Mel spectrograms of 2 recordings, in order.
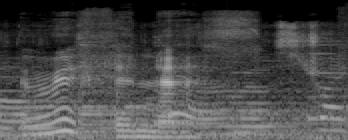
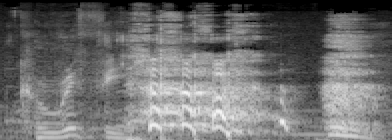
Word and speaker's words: Corypheus: Corypheus. Coryphinus. Corypheus.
